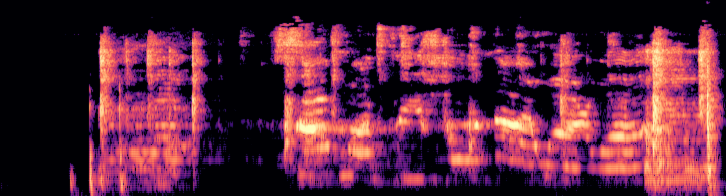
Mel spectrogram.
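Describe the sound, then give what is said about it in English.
A melodic phone ringtone plays loud, its electronic tones repeating in short bursts for several seconds with brief gaps between phrases. “The phone is just ringing.”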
